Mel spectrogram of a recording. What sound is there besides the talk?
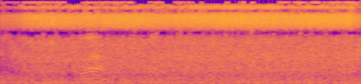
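Huka Falls waterfall rushing water, Taupo New Zealand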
